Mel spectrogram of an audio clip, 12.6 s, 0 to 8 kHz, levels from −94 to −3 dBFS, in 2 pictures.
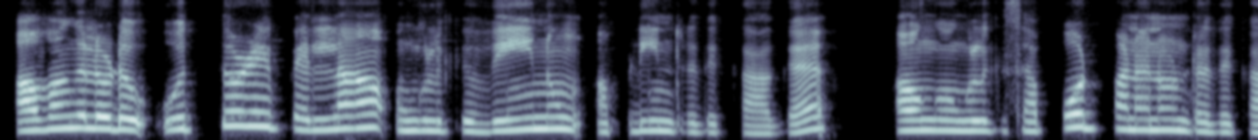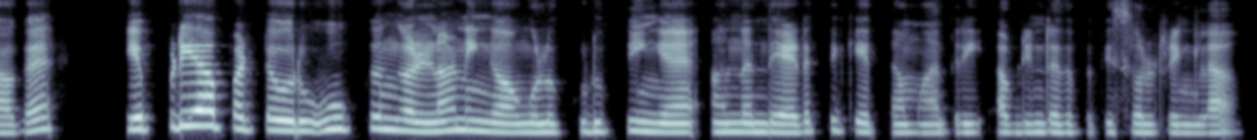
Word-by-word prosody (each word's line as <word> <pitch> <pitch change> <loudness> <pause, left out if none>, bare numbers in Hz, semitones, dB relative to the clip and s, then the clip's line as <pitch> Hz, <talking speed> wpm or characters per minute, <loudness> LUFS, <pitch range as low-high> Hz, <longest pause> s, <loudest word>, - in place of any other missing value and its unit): அவங்களோட 255 +1 +4 0.3
ஒத்துழைப்பெல்லாம் 260 -2 +2
உங்களுக்கு 210 -1 -2
வேணும் 245 +3 +3
அப்டீன்றதுக்காக, 185 -5 -6 0.6
அவங்க 220 +1 +3
உங்களுக்கு 215 -1 -1
சப்போட் 260 +7 +1
பண்ணணுன்றதுக்காக 200 -7 -2 0.6
எப்படியாப்பட்ட 295 -3 +5
ஒரு 210 - +1
ஊக்கங்கள்லாம் 230 -4 +1
நீங்க 205 -2 0
அவங்களுக்கு 185 0 -2
குடுப்பீங்க? 195 0 -2 0.3
அந்தந்த 190 0 -1
எடத்துக்கேத்த 190 -2 -7
மாதிரி, 175 +1 -7
அப்டீன்றத 185 0 -6
பத்தி 185 +1 -12
சொல்றீங்களா? 175 -1 -5
210 Hz, 100 wpm, -23 LUFS, 185-245 Hz, 0.6 s, எப்படியாப்பட்ட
